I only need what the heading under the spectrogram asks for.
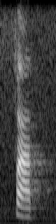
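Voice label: "fat6", Cantonese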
